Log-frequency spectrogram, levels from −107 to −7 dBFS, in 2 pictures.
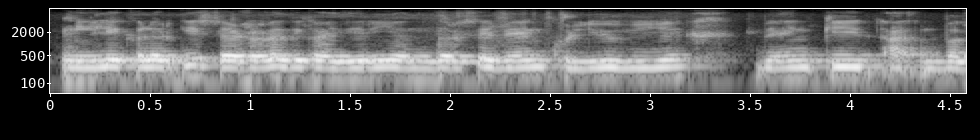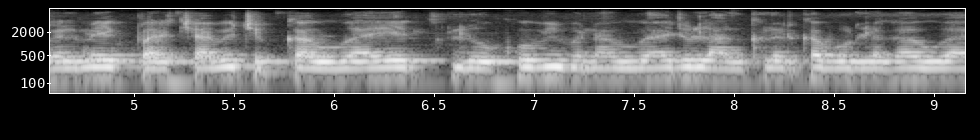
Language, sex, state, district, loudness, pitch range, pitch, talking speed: Hindi, male, Goa, North and South Goa, -21 LUFS, 120-130 Hz, 125 Hz, 260 wpm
